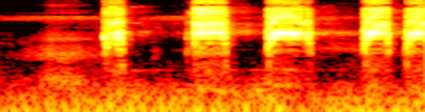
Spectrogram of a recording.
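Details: Black francolin in a village area at morning, giving a single harsh phrase of five scratchy, rasping notes with short gaps between them; otherwise quiet.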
